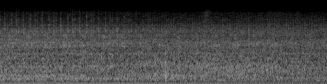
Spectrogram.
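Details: Chevy Duramax diesel truck, after gasoline put in the diesel tank was pumped out and the fuel filter serviced. Diesel clatter at idle, steady and evenly paced with no stumbling or misses; it now runs cleanly.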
